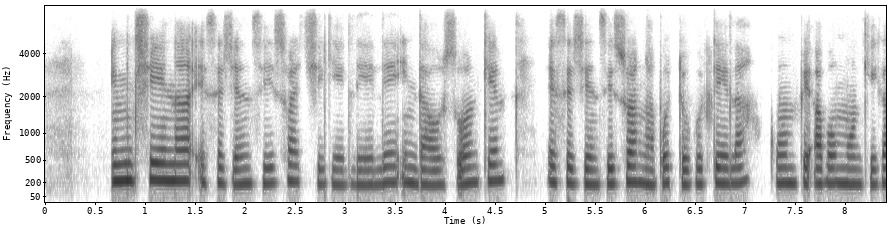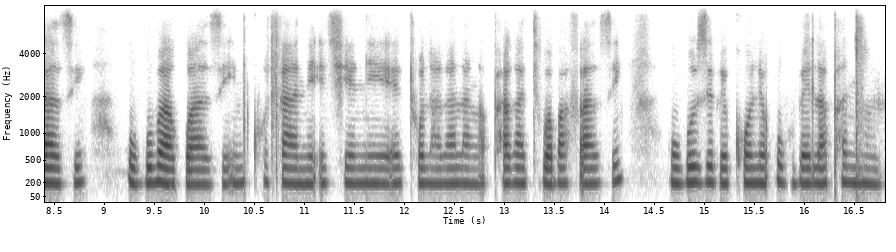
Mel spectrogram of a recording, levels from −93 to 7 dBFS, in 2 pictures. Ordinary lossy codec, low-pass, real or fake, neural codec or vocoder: Opus, 16 kbps; 7.2 kHz; fake; codec, 16 kHz in and 24 kHz out, 1 kbps, XY-Tokenizer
